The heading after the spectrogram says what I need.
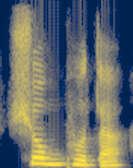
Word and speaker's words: সভ্যতা: সভ্যতা, আগে ব আসছে, তারপরে ভ।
